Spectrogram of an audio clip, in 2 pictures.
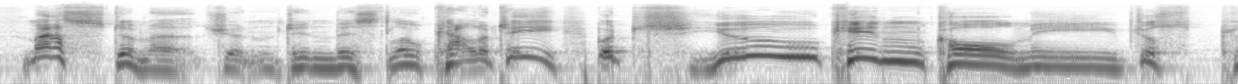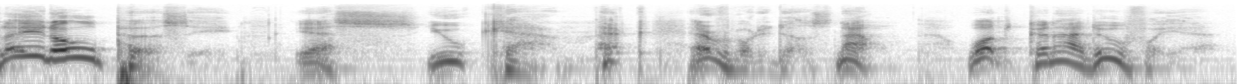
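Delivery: put-on short ghoul voice. Playing a ghoul merchant greeting a customer, in Percy Crump's short ghoul voice. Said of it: "a short ghoul".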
